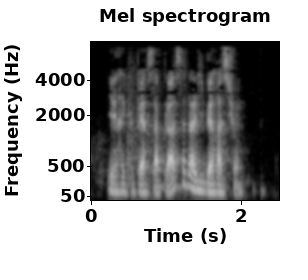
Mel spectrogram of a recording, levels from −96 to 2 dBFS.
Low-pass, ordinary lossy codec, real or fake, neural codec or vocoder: 7.2 kHz; MP3, 48 kbps; real; none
